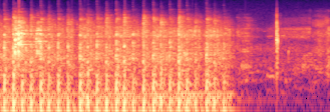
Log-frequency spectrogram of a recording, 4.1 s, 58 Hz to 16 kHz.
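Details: BSA A65 twin on its first run after a full rebuild, smoky from about 1.5 pints of oil poured into the crankcases. It barks into life with a quick, slightly ragged exhaust beat for about three seconds, then cuts out; ignition timing may need adjusting. Normal running after rebuild.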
